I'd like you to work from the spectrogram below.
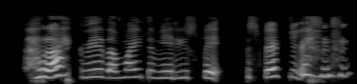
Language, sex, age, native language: Icelandic, female, 18-19, Thai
